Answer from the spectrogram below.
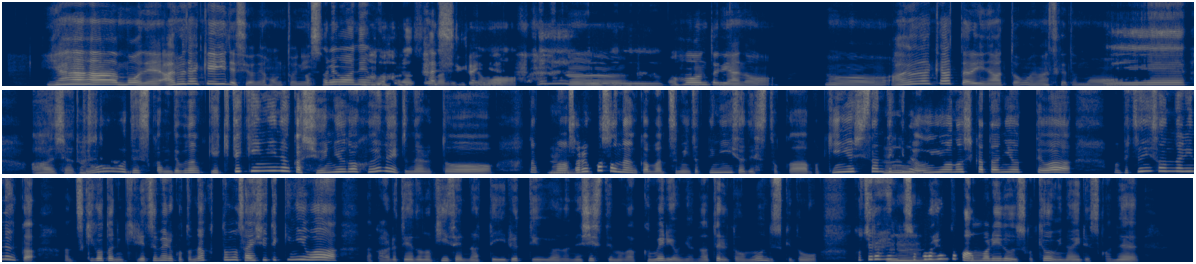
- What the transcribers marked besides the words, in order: laughing while speaking: "もう確かにね"; distorted speech; background speech; in English: "システム"
- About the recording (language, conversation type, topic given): Japanese, advice, 金銭的不安をうまく管理するにはどうすればいいですか？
